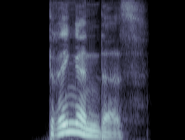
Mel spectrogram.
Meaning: strong/mixed nominative/accusative neuter singular of dringend
- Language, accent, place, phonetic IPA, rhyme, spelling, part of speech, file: German, Germany, Berlin, [ˈdʁɪŋəndəs], -ɪŋəndəs, dringendes, adjective, De-dringendes.ogg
